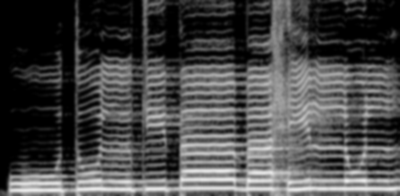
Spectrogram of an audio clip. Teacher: Ta mad tabi'i muqaddar karena huruf ta berbaris fathah panjang, maka huruf ta panjang 2 harokat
